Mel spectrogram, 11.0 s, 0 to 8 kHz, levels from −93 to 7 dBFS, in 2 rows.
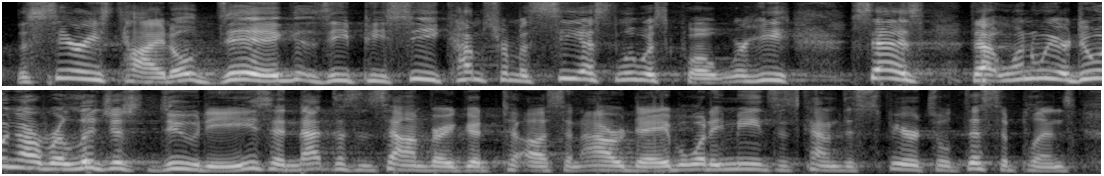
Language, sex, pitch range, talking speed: English, male, 170-250 Hz, 235 wpm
